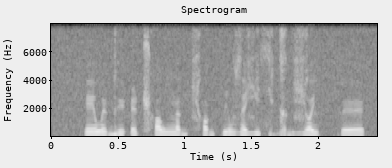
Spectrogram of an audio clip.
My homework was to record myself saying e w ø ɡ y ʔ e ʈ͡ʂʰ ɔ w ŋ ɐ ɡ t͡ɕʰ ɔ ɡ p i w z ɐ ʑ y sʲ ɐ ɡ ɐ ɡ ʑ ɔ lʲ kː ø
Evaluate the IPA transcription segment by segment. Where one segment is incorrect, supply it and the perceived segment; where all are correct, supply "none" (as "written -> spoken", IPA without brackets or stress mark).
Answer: none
